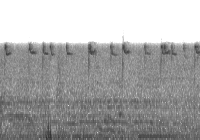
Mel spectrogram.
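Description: Short, high chirps repeated irregularly, about three a second, each dropping slightly in pitch, as of a small bird calling. A single thump about a second in is the loudest sound.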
